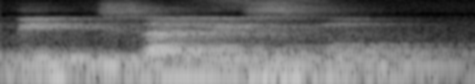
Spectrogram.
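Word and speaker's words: بئس الاسم: sini bacaan goribnya Pak di bisalismu Ya seharusnya kan bisal Ismu ya sesikan bisalmu jadi di sini karena di bacaan gib jadi cara bacanya bisalismu untuk memudahkan ya Pak misalnya kalauorang Arab itu ee untuk memudahkan gitu ya untuk memudahkan cara bacanya jadi bisal seharusnya kan bisal Ismu ya jadi dimudahkan menjadi bisalismu ini namanya Nakel Nakel nalun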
